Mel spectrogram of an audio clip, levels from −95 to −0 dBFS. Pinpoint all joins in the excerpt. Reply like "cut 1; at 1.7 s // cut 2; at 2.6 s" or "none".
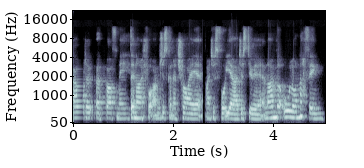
cut 1; at 1.1 s // cut 2; at 2.6 s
